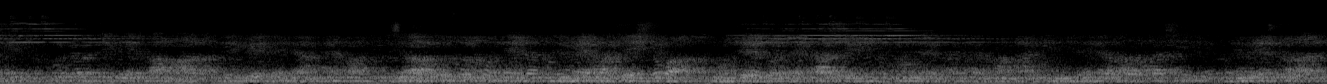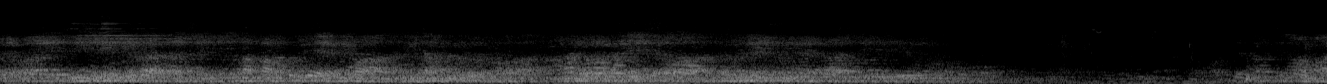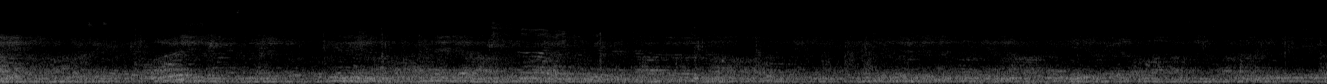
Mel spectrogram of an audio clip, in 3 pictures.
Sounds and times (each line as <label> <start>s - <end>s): bells 0.0s - 3.8s
Buddhist monks praying, chanting 0.0s - 39.8s
bells 6.2s - 10.7s
bells 11.7s - 17.4s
